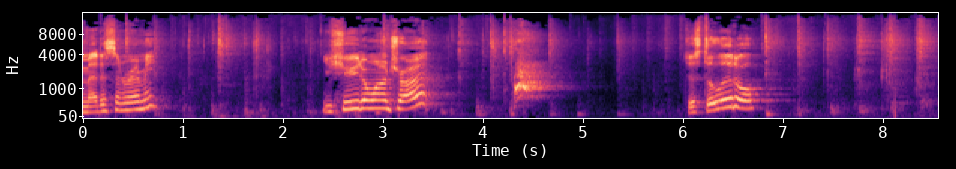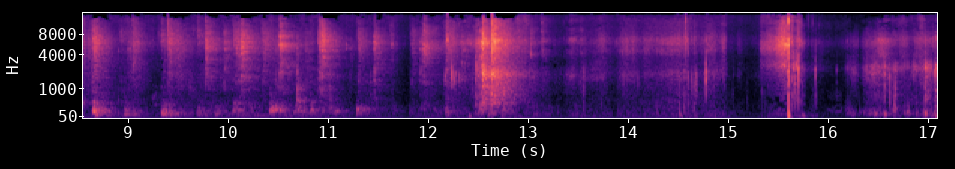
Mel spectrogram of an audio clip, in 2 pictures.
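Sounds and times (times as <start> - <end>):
dog claws clicking on wooden floor: 0.0 - 13.3.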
